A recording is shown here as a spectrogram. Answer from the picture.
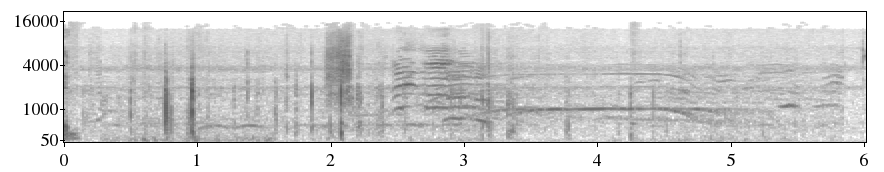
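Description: Faint on-field ambience at a cricket ground: players' voices calling out, a couple of sharp knocks in the first two seconds, and a drawn-out high call from about three seconds in.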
